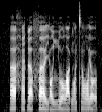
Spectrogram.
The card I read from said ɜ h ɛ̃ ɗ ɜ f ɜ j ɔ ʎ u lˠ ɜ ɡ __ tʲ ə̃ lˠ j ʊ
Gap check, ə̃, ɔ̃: ɔ̃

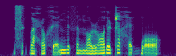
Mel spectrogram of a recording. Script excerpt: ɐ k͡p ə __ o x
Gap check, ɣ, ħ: ħ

